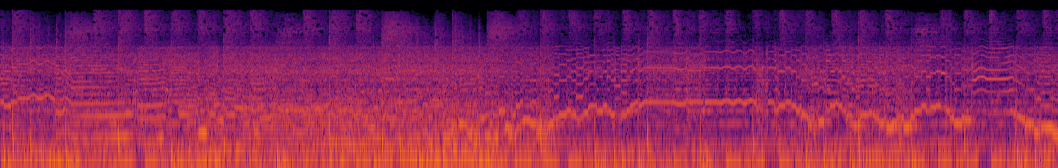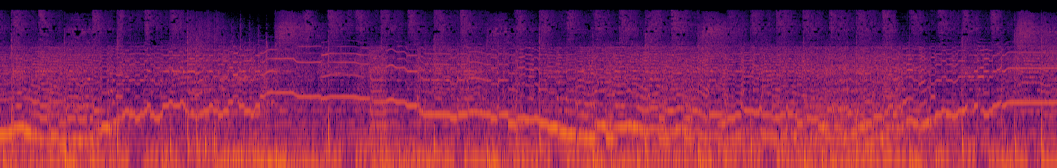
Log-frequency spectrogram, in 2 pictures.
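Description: Electric guitar played along with a recorded song track. The guitar carries melodic lead lines with bends and vibrato over a steady beat.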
